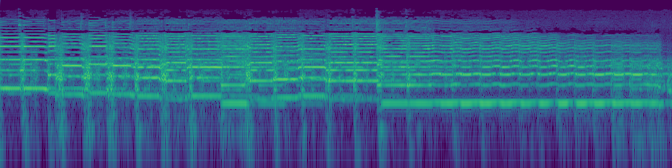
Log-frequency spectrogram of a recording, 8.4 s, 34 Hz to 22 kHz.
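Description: Electric guitar playing a fast picked lead run high on the neck, stepping down through short repeated notes. From about five seconds in it settles on one held note, the 19th fret of the D string, with vibrato.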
